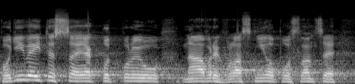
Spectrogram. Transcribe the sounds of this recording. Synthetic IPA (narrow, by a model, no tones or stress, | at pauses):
po̞ɟiːvɛjt̪ɛsɛjak̚po̞t̪̚poɾujow | naːvr̩xvlast̪ɲiːɦo̞po̞slant͡sɛ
